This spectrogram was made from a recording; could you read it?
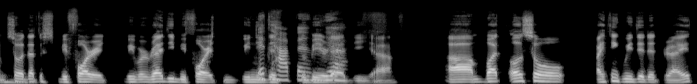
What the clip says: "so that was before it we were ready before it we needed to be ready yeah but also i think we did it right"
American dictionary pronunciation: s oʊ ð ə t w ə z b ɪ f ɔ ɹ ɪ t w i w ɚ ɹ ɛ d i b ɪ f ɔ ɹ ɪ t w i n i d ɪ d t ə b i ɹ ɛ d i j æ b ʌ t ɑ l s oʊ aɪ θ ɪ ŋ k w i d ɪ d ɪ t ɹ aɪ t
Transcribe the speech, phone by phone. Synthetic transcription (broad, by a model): s oʊ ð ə t w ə s b ɪ f ɔ ɹ ɪ t w i w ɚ ɹ ɛ d i b ɪ f ɔ ɹ ɪ t w i n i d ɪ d t ə b i ɹ ɛ d i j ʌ b ʌ t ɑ l s oʊ aɪ θ ɪ ŋ k w i d ɪ d ɪ t ɹ aɪ t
